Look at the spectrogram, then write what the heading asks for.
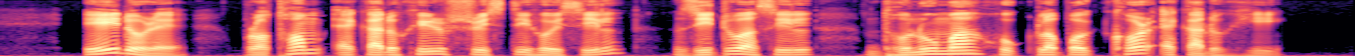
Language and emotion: Assamese, neutral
